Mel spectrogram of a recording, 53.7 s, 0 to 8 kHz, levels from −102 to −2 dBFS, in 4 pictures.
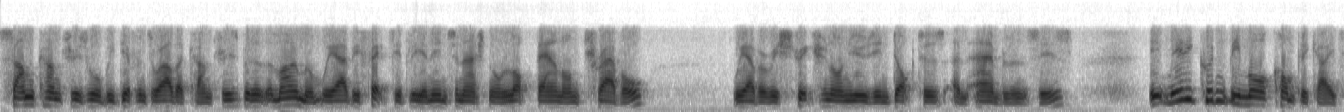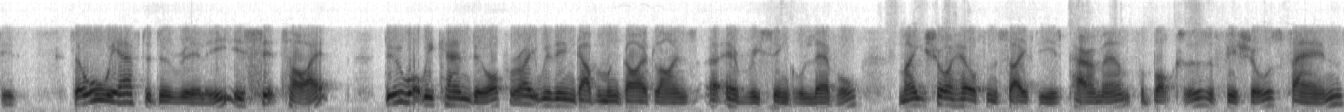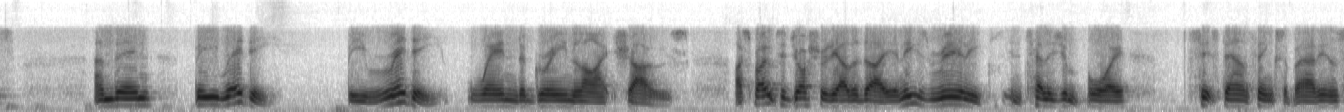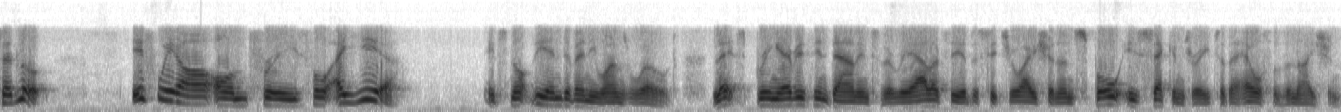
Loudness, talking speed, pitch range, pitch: -23 LUFS, 150 wpm, 105-140 Hz, 115 Hz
